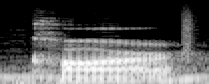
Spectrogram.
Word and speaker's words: Carnell: It's actually pronounced Carnell.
